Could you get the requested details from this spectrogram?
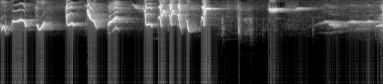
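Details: White-rumped shama, over-emotional, delivering loud varied whistles and dense chattering notes, followed by a long thin high whistle and a lower drawn-out tone.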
